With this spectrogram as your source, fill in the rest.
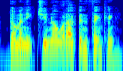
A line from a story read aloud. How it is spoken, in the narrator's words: he asked eagerly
